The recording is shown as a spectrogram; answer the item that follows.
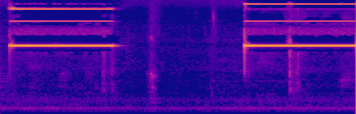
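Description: Small electronic device beeping when its ends are squeezed: two long, steady, high-pitched beeps of just over a second each, the second about three seconds after the first.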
